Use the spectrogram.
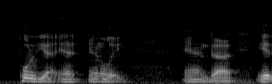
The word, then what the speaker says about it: Puglia: italy and uh puglia it looks like it says poogly uh but it's it's pronounced puglia puglia in italy and uh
